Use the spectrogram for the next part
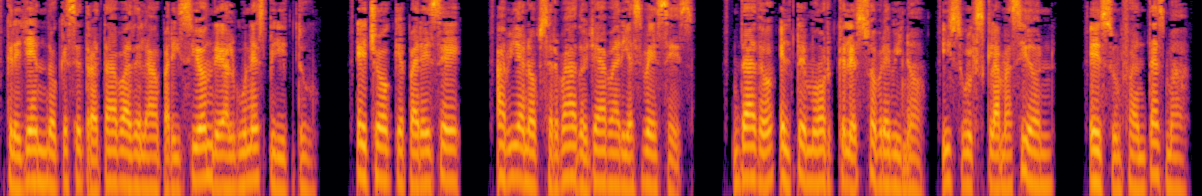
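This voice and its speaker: A man reading religious commentary and scripture passages aloud at a measured, even cadence. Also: a little high, no room sound. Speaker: reader of a religious text.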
